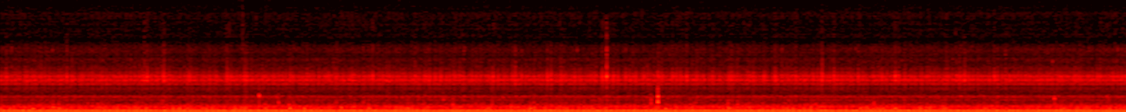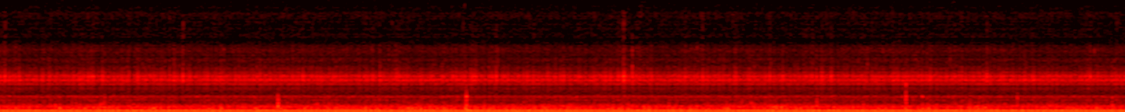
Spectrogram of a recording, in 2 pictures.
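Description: Steady electric hum of a submerged pond pump, heard through the water, with a few faint ticks.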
